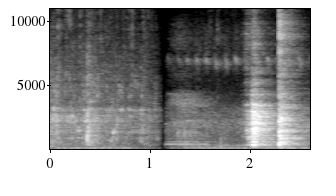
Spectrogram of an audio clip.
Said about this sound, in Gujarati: ગરમ પાણી કરેલું નાખી દઈશું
